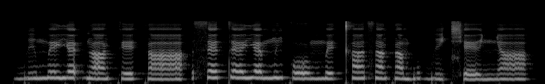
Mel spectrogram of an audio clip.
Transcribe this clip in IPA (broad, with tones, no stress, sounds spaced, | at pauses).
b i˨ m e˦ j ɛ˦ ʔ ɡ ã˨ k e˨ k ã˨ | s ɛ˦˨ t ɛ˦ j ɛ˦˨ m ĩ˦˨ k o˨ ʊ̯ m e˦˨ kʰ ã˦ s ã˦˨ k ã˦˨ b u˦˨ b i˨ t͡ɕʰ e˨ ɪ̯ ɲ ã˦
